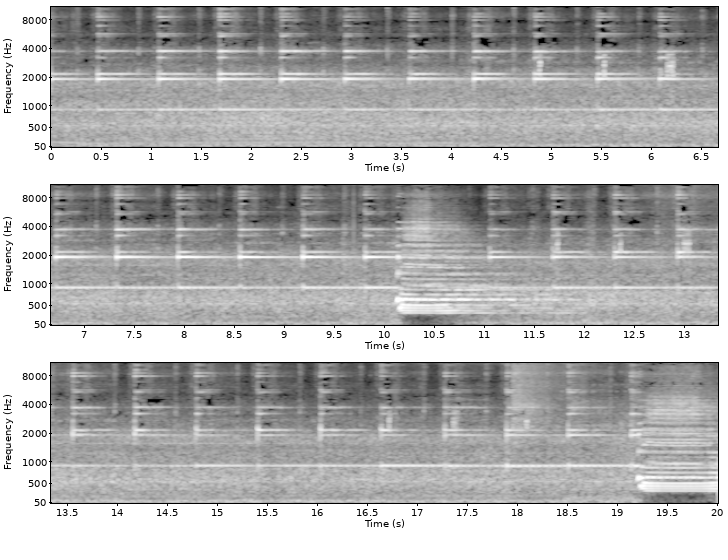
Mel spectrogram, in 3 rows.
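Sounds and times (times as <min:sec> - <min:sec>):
crossing bell ringing: 0:00.0 - 0:20.0
train horn blast: 0:10.1 - 0:11.8, 0:19.2 - 0:20.0.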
